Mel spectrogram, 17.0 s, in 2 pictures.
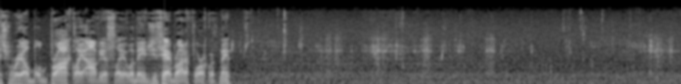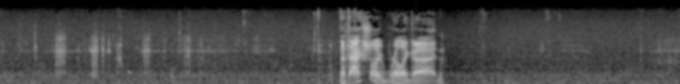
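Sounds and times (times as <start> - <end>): low steady hum: 0.0 - 17.0
man chewing food: 2.9 - 12.8.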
